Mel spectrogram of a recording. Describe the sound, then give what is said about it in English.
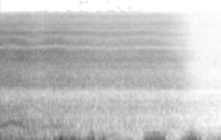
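Deep breath drawn in through the nose, a steady airy hiss that lasts nearly two seconds before cutting off into quiet. “Take a breath in through your nose”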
